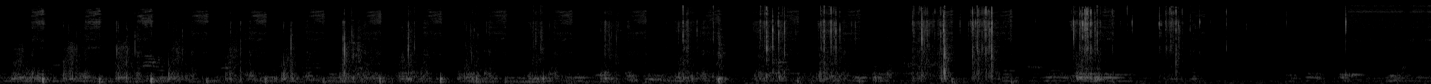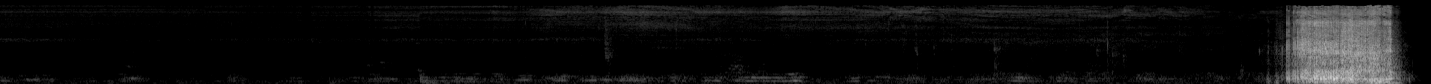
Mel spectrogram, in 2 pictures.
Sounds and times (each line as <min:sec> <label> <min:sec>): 0:00.0 blood pressure cuff air pumping and releases 0:14.6
0:09.2 velcro rip 0:10.0
0:25.2 blood pressure cuff air pumping and releases 0:28.4
0:27.0 velcro rip 0:28.4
